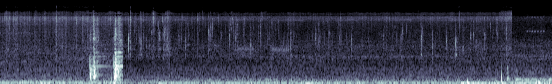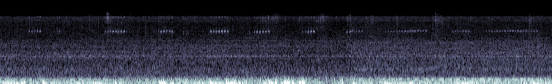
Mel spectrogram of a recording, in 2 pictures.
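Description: A couple of sharp clinks of a serving spoon against the metal tray, with faint scraping. After a cut, an insect chirps in short high notes about twice a second, over wind rumbling on the microphone.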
